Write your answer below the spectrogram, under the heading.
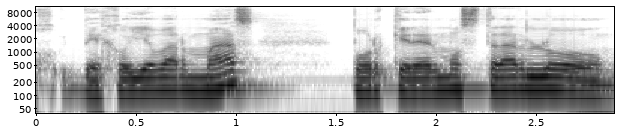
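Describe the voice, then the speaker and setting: A man speaks with a Mexican accent at a moderate pace. His tone is dark and mellow, and the background is quiet. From Mexico. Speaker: podcast host, former military; podcast host. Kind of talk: casual chat. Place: studio. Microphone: studio mic.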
